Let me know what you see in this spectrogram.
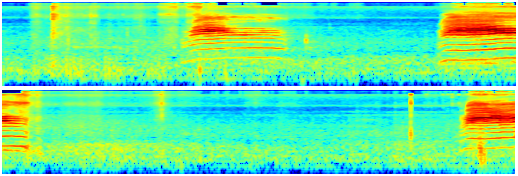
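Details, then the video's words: A black-and-white cat meows three times, spaced widely apart. Each meow is a drawn-out, harmonic call lasting about a second and holding fairly steady in pitch, with quiet room hiss between them. "cute cat"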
